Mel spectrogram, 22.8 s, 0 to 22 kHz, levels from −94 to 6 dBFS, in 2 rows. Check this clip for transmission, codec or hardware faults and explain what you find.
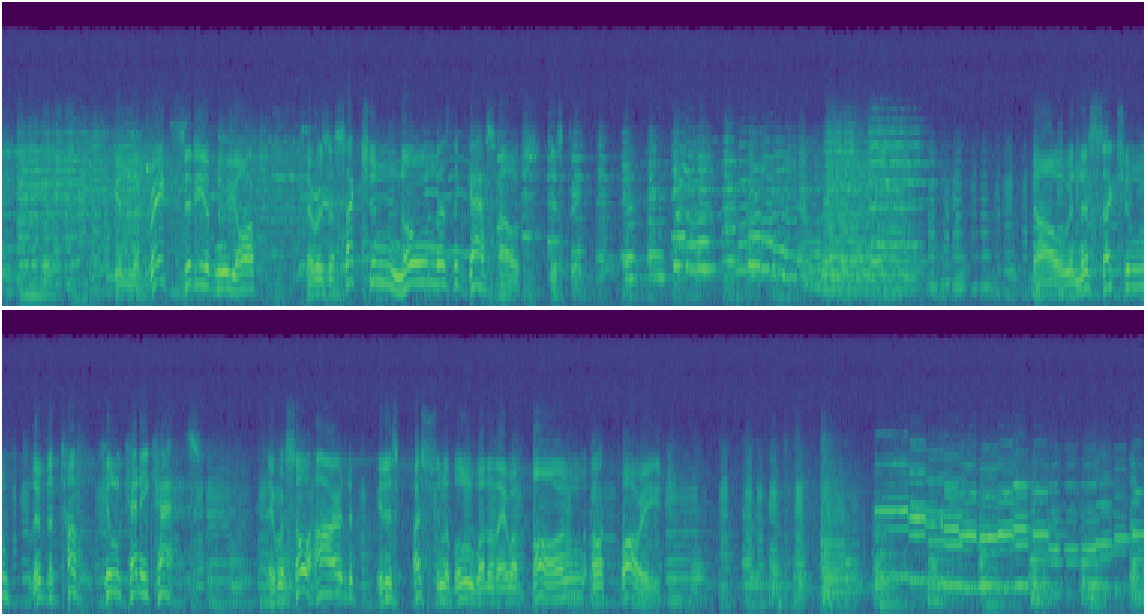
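Nothing here points to a transmission, codec or hardware problem; the audio holds together all the way without any trouble to report.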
